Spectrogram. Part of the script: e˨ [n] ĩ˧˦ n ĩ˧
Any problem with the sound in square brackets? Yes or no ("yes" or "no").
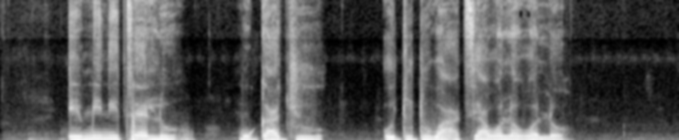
yes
